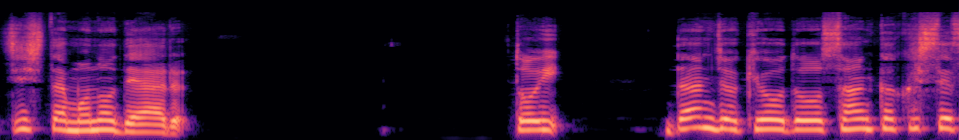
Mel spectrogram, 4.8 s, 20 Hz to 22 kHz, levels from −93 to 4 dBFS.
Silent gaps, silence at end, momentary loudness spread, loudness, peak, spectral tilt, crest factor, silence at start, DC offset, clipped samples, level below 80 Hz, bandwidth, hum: 1.27-1.81 s, 2.03-2.10 s; 0 s; 9 LU; -15 LUFS; -4 dBFS; -4 dB/octave; 14 dB; 0.05 s; under 0.1%; under 0.1%; -76 dBFS; 15.5 kHz; none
